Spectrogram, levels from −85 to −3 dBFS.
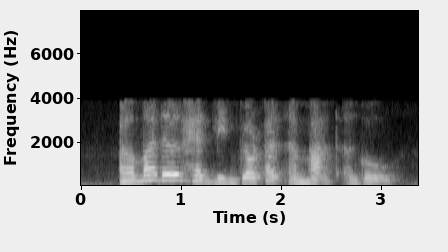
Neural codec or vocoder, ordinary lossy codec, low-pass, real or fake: codec, 16 kHz in and 24 kHz out, 0.6 kbps, FocalCodec, streaming, 2048 codes; AAC, 16 kbps; 7.2 kHz; fake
